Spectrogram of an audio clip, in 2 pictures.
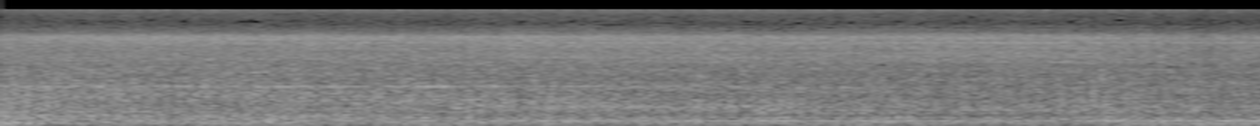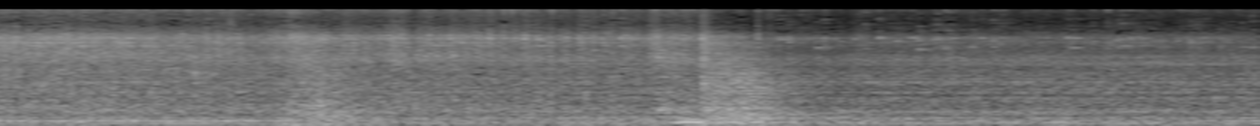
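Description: Batch-type seed treater running through a coating batch: a steady mechanical hum with a high hiss, which drops noticeably about ten seconds in.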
